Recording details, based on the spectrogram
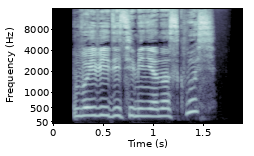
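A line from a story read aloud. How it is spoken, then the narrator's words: Cheerful question. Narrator (Russian): весело спросила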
